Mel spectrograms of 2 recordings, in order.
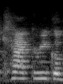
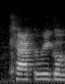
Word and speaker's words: Kakariko: And yes, it is pronounced as Kakariko Village. Yes, I will complain about that. I hear people pronounce it differently. It is Kakariko Village.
